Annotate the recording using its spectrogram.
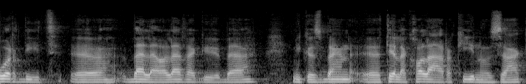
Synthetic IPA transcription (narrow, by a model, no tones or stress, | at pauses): ord̪iːt̪ | bɛlɛɒlɛvɛɡøːbɛmikøzbɛnt̪eːlːɛkhɒlaːɾɒkiːno̞zːaːk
